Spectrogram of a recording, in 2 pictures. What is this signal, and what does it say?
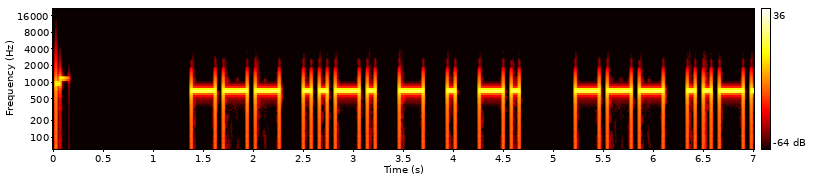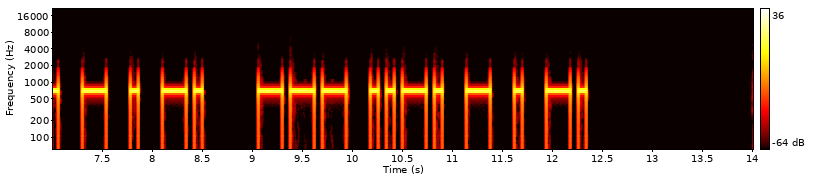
Morse code, heard as a keyed tone, about 15 wpm, 700 Hz. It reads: OFTEN OFTEN OFTEN
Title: Top 300 Words Repeated 15wpm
